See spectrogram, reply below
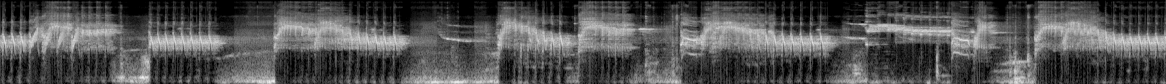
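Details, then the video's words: White-rumped shama, kapas tembak type, singing vigorously with an open tail: a string of rich whistled phrases, each rising then falling, some sweeping upward, separated by brief dull low-pitched bursts. "Kapas tembak gacor buka ekor.. SUARA JERNIH"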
